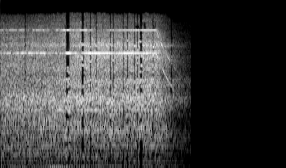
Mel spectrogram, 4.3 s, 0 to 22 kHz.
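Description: Dyson V6 cordless vacuum with its Digital Motor V6, used as a handheld with a crevice tool: a steady rush of suction with a thin high whine. It fades out about two and a half seconds in and stops short of three seconds.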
